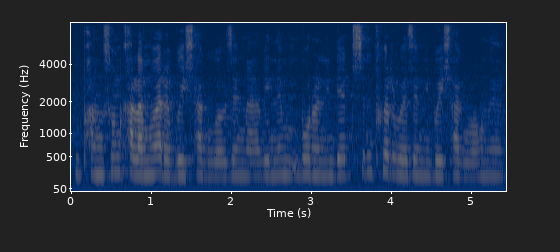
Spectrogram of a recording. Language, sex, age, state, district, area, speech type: Bodo, female, 18-30, Assam, Kokrajhar, urban, spontaneous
